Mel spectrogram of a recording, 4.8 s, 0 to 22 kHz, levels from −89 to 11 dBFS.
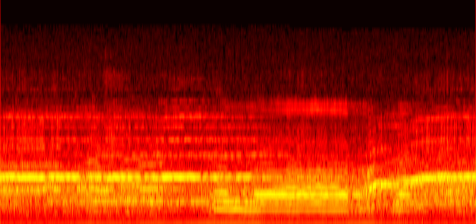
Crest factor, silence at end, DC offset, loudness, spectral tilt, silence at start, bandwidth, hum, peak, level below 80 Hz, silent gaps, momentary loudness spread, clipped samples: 10 dB; 0 s; under 0.1%; -20 LUFS; -6.5 dB/octave; 0 s; 6.4 kHz; none; -10 dBFS; -46 dBFS; none; 3 LU; under 0.1%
